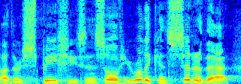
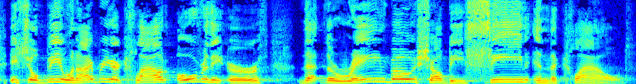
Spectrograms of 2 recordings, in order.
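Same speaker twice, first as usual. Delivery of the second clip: slow, raised solemn reading; slow scripture reading; 5 semitones higher than usual. Acted. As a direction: lay each word down slowly and solemnly. Reads scripture aloud.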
